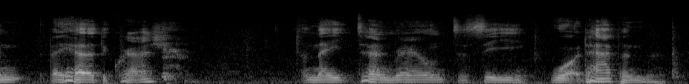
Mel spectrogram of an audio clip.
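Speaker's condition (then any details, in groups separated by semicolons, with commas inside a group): Traumatic brain injury; hit by car; years after injury, runs half marathons; given breathing support in hospital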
